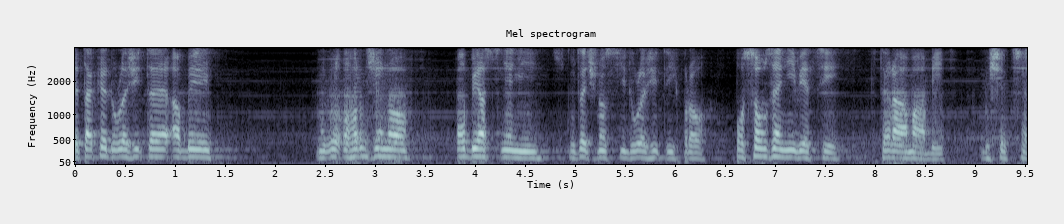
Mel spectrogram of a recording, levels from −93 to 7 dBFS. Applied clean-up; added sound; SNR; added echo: neural separator model SepFormer DNS4.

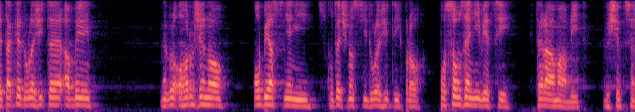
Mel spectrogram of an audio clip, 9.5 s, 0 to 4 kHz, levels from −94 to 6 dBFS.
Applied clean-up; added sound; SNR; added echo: neural mask model DeepFilterNet 3.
